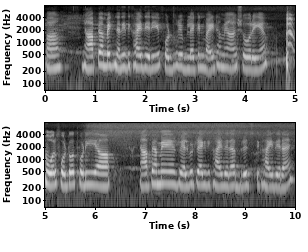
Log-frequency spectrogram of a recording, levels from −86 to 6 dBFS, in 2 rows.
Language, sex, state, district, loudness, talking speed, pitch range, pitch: Hindi, female, Bihar, Jamui, -19 LUFS, 235 wpm, 225-260 Hz, 240 Hz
